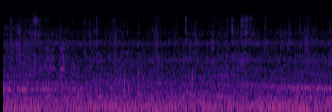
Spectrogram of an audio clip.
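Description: Busy city-square ambience: a steady low rumble with a faint steady hum above it.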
